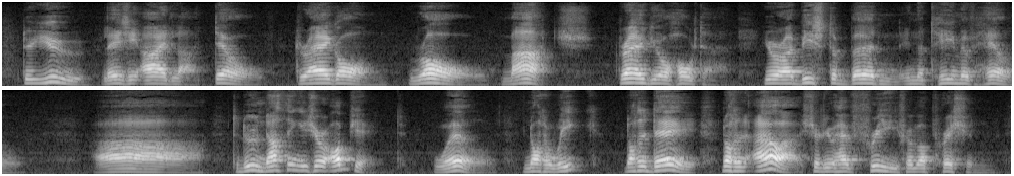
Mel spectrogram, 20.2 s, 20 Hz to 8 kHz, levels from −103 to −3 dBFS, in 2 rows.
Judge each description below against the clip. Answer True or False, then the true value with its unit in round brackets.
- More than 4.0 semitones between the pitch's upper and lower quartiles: True (4.4 semitones)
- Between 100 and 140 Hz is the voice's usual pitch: True (135 Hz)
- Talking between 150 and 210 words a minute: False (135 wpm)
